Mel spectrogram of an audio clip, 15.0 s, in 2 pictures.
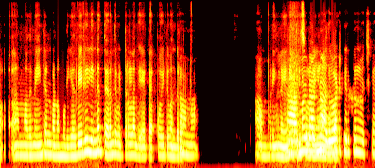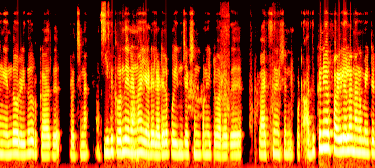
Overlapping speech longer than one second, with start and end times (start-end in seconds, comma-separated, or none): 5.2-6.7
